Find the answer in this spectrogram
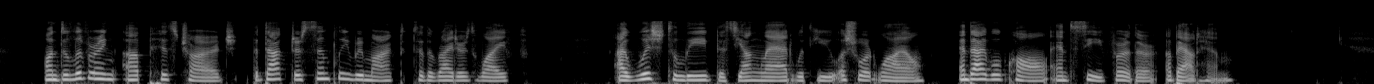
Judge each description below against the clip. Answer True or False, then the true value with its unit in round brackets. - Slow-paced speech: False (150 wpm)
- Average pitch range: True (3.9 semitones)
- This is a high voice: True (195 Hz)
